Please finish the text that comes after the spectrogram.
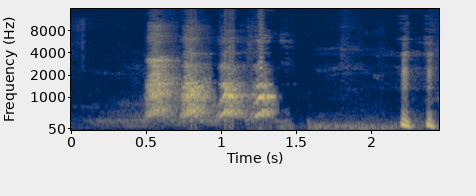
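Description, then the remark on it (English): Guard dogs bark: four quick, loud barks in a rapid burst, a short pause with low rumbling, then three sharper yelps, no talking. “crap, the guard dogs found us.”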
